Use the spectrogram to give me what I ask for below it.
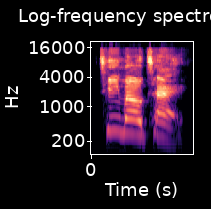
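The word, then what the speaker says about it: Timothée: Oh, Teimote. What? Who's Teimote? That's how he said that's how he pronounced his name because he's French. Teimote.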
